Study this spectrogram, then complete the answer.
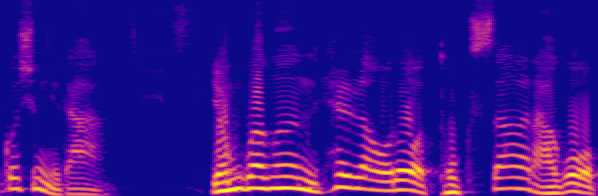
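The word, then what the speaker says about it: δόξα: 영광은 헬라어로 독사라고 발음됩니다.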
